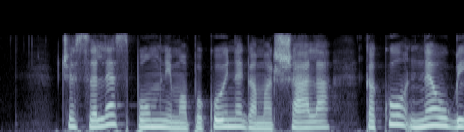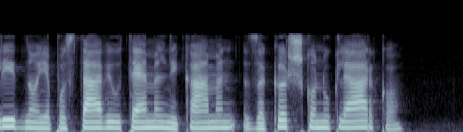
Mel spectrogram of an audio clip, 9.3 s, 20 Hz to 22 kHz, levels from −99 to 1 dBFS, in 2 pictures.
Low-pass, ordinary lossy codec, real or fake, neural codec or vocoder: 7.2 kHz; none; real; none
